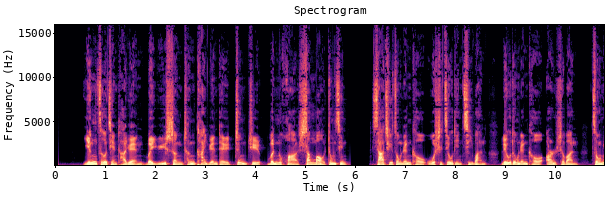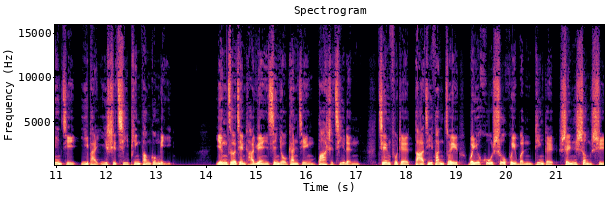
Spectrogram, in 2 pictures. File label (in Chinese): 男 政府 专题片; 某检察院专题片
